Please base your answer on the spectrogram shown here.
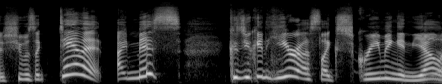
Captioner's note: none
